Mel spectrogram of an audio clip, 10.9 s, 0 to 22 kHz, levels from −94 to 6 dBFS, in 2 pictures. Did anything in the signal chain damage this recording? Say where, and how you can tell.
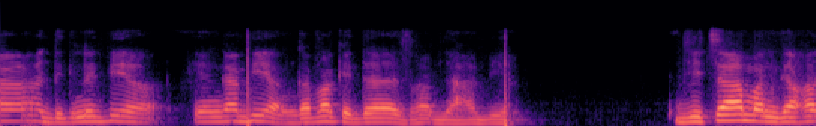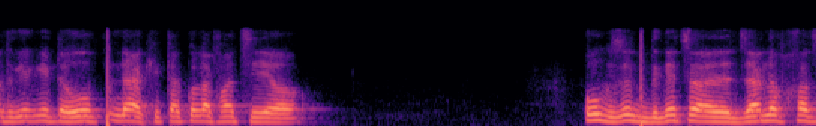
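Yes. The whole clip went through Opus voice compression at the codec stage: the speech is muffled and slightly hoarse and robotic, which fits SILK at a low bitrate near 12 kbps. On a spectrogram, energy stops sharply at about 8.6 kHz, a wideband limit, with coarse, smeared harmonics below it.

There are four DC steps, probably from the converter or input switching, at 1.65, 3.36, 6.15 and 9.71 s. Each is heard as a low thump while the speech carries on unchanged. On the waveform, the zero line jumps at each time and then slowly sags back, as a 2 Hz high-pass drains the offset.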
